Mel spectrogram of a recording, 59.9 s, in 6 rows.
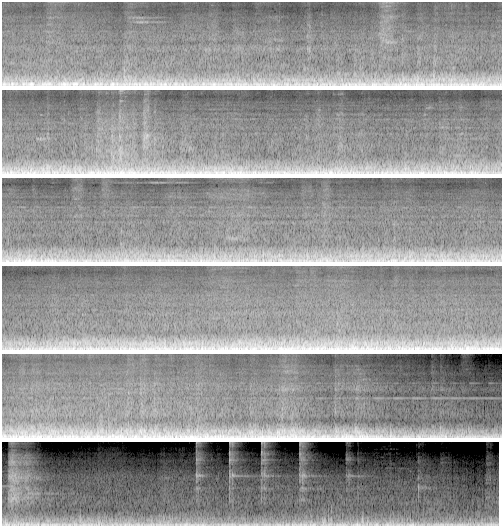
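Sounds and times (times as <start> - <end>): train wheels clickety-clack: 0.0 - 51.2, 53.1 - 59.9
faint wheel squeal: 2.5 - 3.3, 21.4 - 25.4.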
